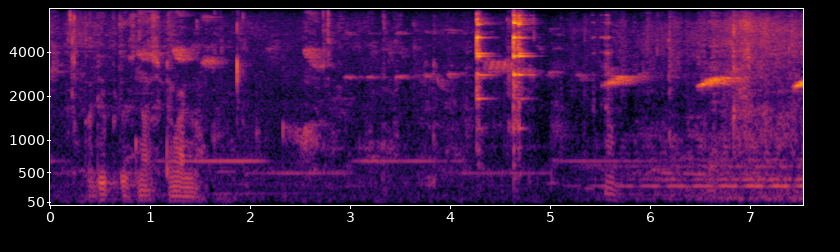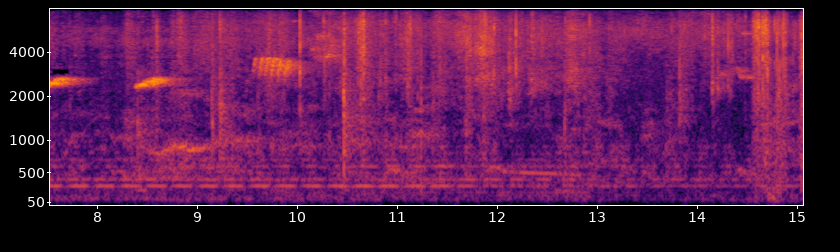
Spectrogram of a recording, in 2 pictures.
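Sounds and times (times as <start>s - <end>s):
bird chirping: 0.0s - 10.7s
pulsing low hum: 5.0s - 15.0s.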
